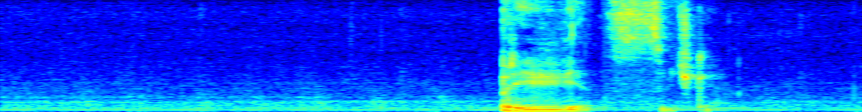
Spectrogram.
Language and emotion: Russian, angry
